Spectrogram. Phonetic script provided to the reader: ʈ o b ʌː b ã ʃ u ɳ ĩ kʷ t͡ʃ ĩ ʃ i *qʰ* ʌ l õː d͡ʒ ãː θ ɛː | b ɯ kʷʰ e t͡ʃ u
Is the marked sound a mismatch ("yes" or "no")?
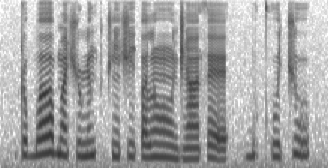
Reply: yes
